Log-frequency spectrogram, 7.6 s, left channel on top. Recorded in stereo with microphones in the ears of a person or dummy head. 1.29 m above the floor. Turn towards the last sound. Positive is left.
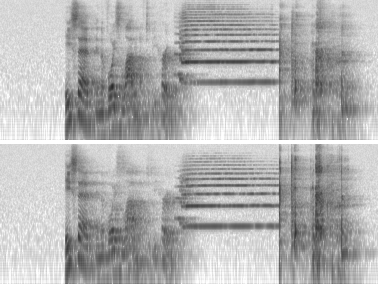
turn(degrees=-75)  # may be behind; listen again after turning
